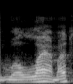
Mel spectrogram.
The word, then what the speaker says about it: Willamette: communities about ten thousand population each and the Willamette and that's how you do pronounce it though while I'm at Valley of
